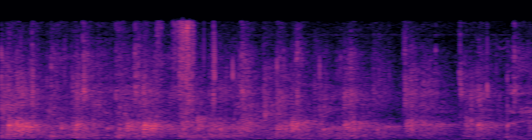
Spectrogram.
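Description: Steady applause from a crowd at a proclamations and commendations meeting honoring a state championship team, dense clapping filling the whole moment at an even level without a break.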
